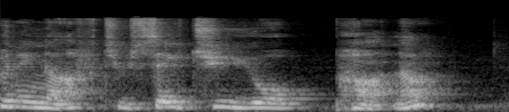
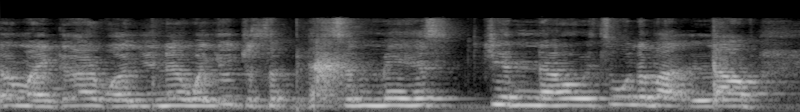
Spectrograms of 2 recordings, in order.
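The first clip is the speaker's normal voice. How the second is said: put-on, high-pitched voice of an objecting critic; 6 semitones higher than usual. Speaker acts out viewers who will object to his advice; imitating a critic. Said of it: "Some of you will come at me".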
